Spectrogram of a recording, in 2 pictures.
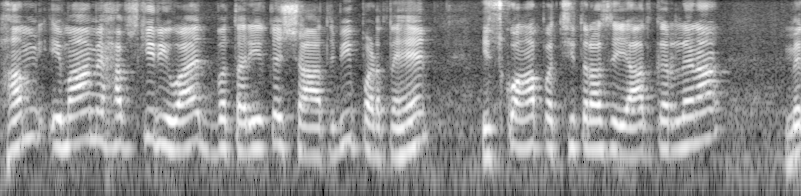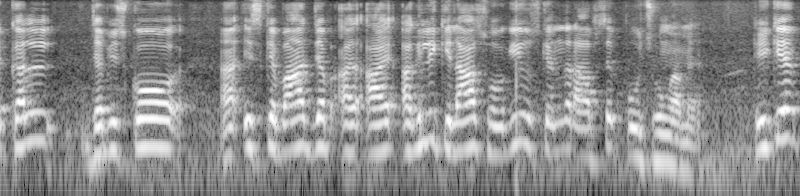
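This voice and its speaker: A man with a Delhi Urdu accent leads an online Quran recitation class, his voice sitting high for a man. He goes over each rule patiently, repeating it and quizzing the students, then answering himself. A faint hiss of noise runs under the recording. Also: muffled recording. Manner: slow, repetitive teaching, asks and answers own questions. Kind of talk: online tajweed class lecture.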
